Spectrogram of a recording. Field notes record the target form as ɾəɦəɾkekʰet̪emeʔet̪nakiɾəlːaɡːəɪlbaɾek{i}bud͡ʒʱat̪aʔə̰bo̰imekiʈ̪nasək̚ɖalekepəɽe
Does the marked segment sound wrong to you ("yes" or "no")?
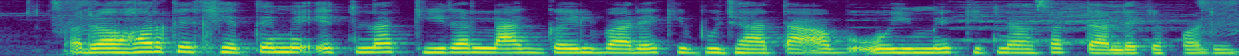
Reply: no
